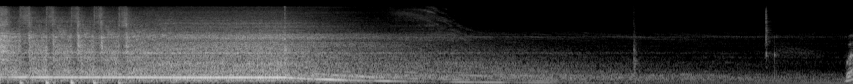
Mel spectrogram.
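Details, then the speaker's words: Hoover Portable Cleaning Center vacuum, American made, first switch-on after unboxing; even steady motor whine at constant pitch, then smooth wind-down, no rattles, quieter than owner's portable, suction good; normal running. "it seems quieter than the portable that I had the portables for my memory and the suction isn't bad at all either well it sounds pretty sweet to me"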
